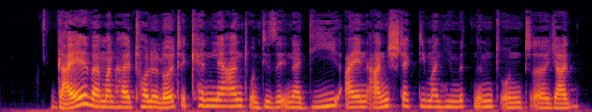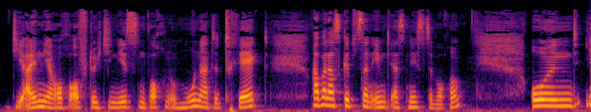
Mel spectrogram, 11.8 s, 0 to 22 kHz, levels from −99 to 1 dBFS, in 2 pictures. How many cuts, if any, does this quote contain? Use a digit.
1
